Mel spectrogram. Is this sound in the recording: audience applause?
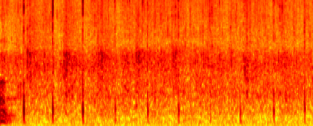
yes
